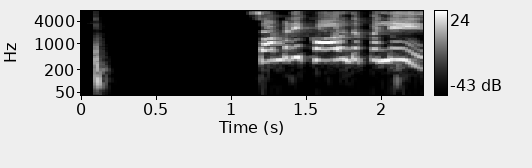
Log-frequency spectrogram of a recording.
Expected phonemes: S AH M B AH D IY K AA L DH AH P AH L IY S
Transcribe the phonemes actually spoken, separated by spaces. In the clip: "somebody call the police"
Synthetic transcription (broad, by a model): S AH M B AH D IY K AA L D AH P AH L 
